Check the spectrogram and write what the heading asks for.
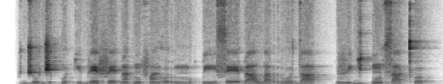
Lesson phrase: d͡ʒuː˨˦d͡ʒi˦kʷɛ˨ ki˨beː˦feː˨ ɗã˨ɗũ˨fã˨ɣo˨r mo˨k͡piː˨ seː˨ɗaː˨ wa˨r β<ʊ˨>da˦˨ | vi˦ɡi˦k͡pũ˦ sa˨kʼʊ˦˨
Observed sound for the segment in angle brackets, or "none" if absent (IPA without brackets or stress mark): ʊ˦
